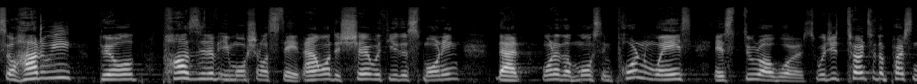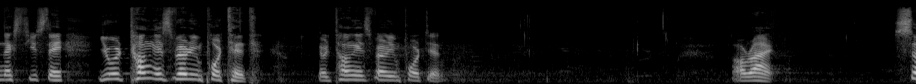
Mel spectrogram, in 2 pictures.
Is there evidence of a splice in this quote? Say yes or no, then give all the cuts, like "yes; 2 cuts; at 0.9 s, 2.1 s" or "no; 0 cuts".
no; 0 cuts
